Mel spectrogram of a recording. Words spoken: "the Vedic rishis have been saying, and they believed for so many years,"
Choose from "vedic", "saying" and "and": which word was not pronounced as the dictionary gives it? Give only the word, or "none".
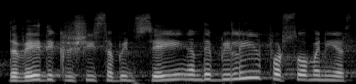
none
